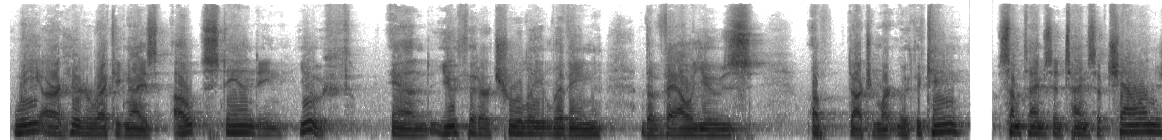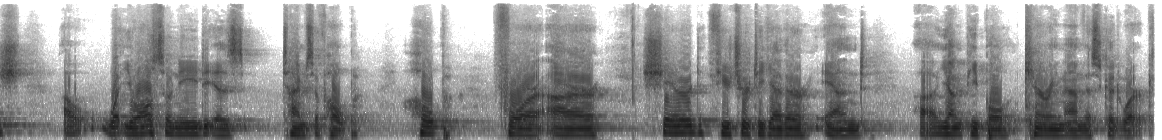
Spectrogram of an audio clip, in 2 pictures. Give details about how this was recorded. KALAMAZOO, MI (WKZO AM/FM) — It was a packed house at Kalamazoo City Hall Monday night as the city commission hosted the presentation of the Annual Social Justice Youth Awards.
